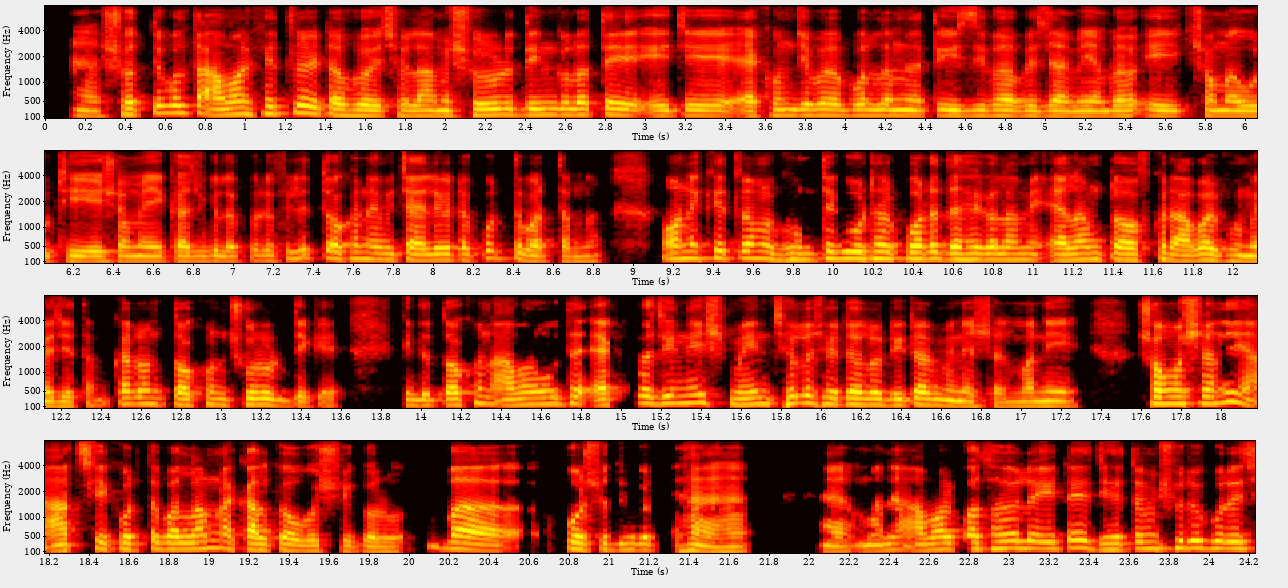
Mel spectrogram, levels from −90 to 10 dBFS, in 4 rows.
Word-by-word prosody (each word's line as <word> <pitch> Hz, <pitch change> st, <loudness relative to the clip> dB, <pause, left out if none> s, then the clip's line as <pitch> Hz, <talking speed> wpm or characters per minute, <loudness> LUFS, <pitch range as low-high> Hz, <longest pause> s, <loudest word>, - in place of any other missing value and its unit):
হ্যাঁ, 125 Hz, -2 st, -4 dB
সত্যি 160 Hz, +4 st, 0 dB
বলতে 200 Hz, 0 st, +1 dB
আমার 165 Hz, +2 st, +2 dB
ক্ষেত্রেও 185 Hz, +2 st, +1 dB
এটা 145 Hz, -, +2 dB
হয়েছিল। 135 Hz, 0 st, +1 dB
আমি 130 Hz, 0 st, +1 dB
শুরুর 150 Hz, +1 st, +2 dB
দিনগুলাতে 155 Hz, 0 st, +1 dB, 0.2 s
এই 130 Hz, -, -1 dB
যে 135 Hz, -, +1 dB, 0.3 s
এখন 140 Hz, +3 st, -3 dB
যেভাবে 145 Hz, -1 st, +1 dB
বললাম 140 Hz, -1 st, +1 dB
এত 130 Hz, -, -13 dB
ইজি 130 Hz, +1 st, -1 dB
ভাবে 130 Hz, -1 st, +1 dB
যে 130 Hz, -, +1 dB
আমি 125 Hz, -, -2 dB
আবা 130 Hz, +1 st, 0 dB, 0.2 s
এই 130 Hz, -, +2 dB, 0.2 s
সময় 130 Hz, -1 st, +1 dB
উঠি 130 Hz, +1 st, -3 dB
এই 120 Hz, -, -2 dB
সময়ে 125 Hz, -1 st, 0 dB
এই -, -, -15 dB
কাজগুলা 125 Hz, 0 st, -1 dB
করে 135 Hz, 0 st, -6 dB
ফেলি। 175 Hz, -, -5 dB
তখন 180 Hz, 0 st, 0 dB
আমি 160 Hz, -, -3 dB
চাইলেও 150 Hz, 0 st, +3 dB
এটা 155 Hz, -, -3 dB
করতে 180 Hz, -2 st, -4 dB
পারতাম 125 Hz, -2 st, -2 dB
না। -, -, -11 dB, 0.4 s
অনেক 185 Hz, 0 st, +1 dB
ক্ষেত্রে 190 Hz, -1 st, -1 dB
আমার 175 Hz, -3 st, -1 dB
ঘুম 160 Hz, -1 st, -1 dB
থেকে 180 Hz, -1 st, +1 dB
উঠার 180 Hz, -1 st, +2 dB
পরে 175 Hz, +1 st, +5 dB
দেখা 160 Hz, 0 st, +5 dB
গেলো 160 Hz, 0 st, +2 dB
আমি 155 Hz, -, -4 dB
এলার্মটা 160 Hz, +2 st, +2 dB
অফ 150 Hz, -, -2 dB
করে 155 Hz, -5 st, +2 dB
আবার 155 Hz, +1 st, +4 dB
ঘুমায় 125 Hz, -2 st, +1 dB
যেতাম। 120 Hz, -, -7 dB
কারণ 175 Hz, +1 st, +1 dB
তখন 150 Hz, +2 st, +1 dB
শুরুর 160 Hz, -3 st, +2 dB
দিকে। 120 Hz, -, -5 dB, 0.4 s
কিন্তু 145 Hz, -1 st, -2 dB
তখন 155 Hz, +5 st, +1 dB
আমার 160 Hz, +2 st, +1 dB
মধ্যে 175 Hz, +1 st, -1 dB
একটা 190 Hz, +5 st, -4 dB
জিনিস 200 Hz, +2 st, 0 dB
মেইন 165 Hz, +2 st, +1 dB
ছিল 185 Hz, -, 0 dB
সেটা 165 Hz, 0 st, +1 dB
হল 160 Hz, -, +2 dB
determination 130 Hz, -8 st, +1 dB
মানে 125 Hz, +1 st, +1 dB, 0.5 s
সমস্যা 180 Hz, +1 st, +4 dB
নেই 235 Hz, -, +2 dB, 0.2 s
আজকে 140 Hz, +5 st, 0 dB
করতে 165 Hz, +1 st, -1 dB
পারলাম 170 Hz, +2 st, +3 dB
না। -, -, +1 dB
কালকে 155 Hz, 0 st, +4 dB
অবশ্যই 130 Hz, -1 st, -5 dB
করব। 115 Hz, -1 st, -1 dB, 0.3 s
বা 170 Hz, -, +7 dB, 0.5 s
পরশুদিন 165 Hz, -2 st, 0 dB
করতে 155 Hz, -, -5 dB
হ্যাঁ, 130 Hz, -6 st, +3 dB
হ্যাঁ, 120 Hz, 0 st, -3 dB, 0.4 s
হ্যাঁ 120 Hz, -2 st, -1 dB
মানে 145 Hz, +4 st, -2 dB
আমার 160 Hz, +3 st, +2 dB
কথা 175 Hz, +1 st, 0 dB
হইলো 190 Hz, 0 st, 0 dB
এটাই 205 Hz, +3 st, 0 dB
যেহেতু 160 Hz, +2 st, -2 dB
আমি 180 Hz, -, -4 dB
শুরু 195 Hz, 0 st, +2 dB
করেছি 180 Hz, -1 st, 0 dB
155 Hz, 230 wpm, -22 LUFS, 135-175 Hz, 0.5 s, বা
